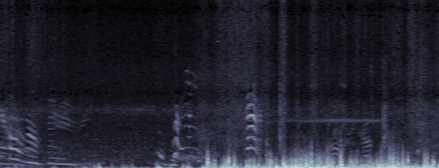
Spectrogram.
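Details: Bernese Mountain Dog puppies playing together a week before leaving for new families; several high, wavering whines and yelps with bent, sliding tones in the first seconds, then loud rumbling, thumping play and handling noise.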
